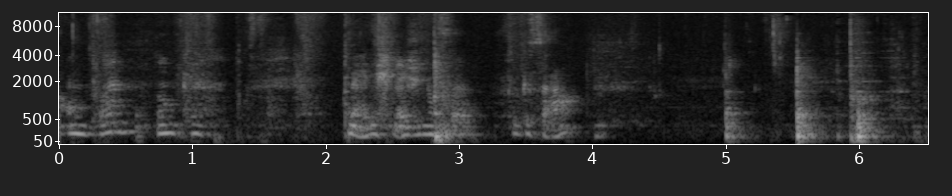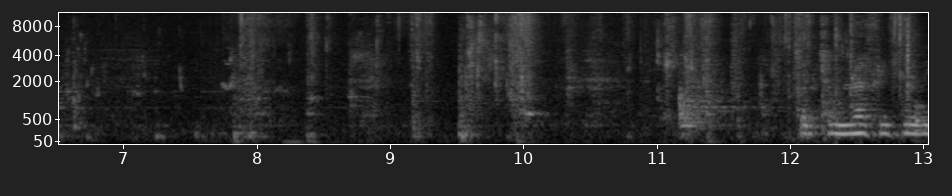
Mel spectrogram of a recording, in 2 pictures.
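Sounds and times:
dough squelching and slapping: 0.0s - 4.2s, 7.7s - 13.0s.

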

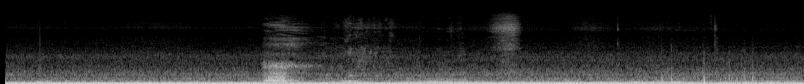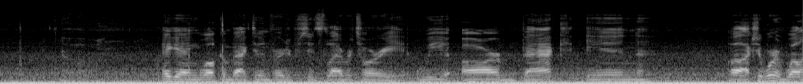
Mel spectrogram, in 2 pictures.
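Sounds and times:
car cabin rumble: 0.1s - 16.0s
breathy sounds: 2.6s - 6.2s.

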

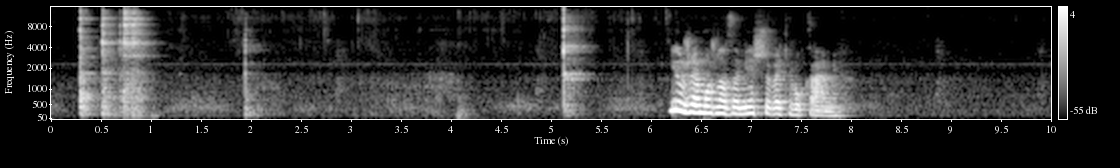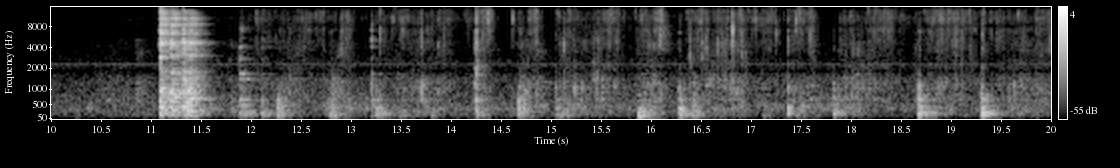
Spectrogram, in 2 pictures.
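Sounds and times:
hands kneading soft dough: 1.2s - 6.8s, 11.9s - 20.0s.

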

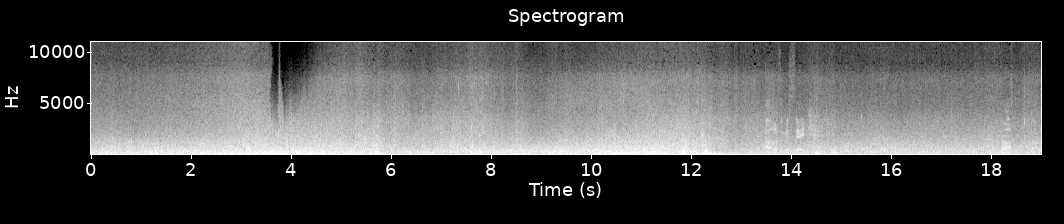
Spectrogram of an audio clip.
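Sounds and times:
whitewater rapids rushing: 4.2s - 19.0s.

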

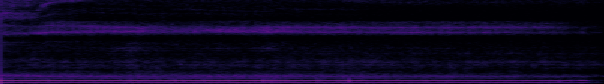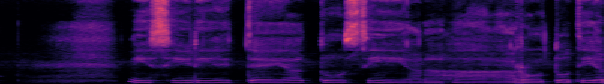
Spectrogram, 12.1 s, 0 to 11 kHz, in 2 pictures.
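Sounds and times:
steady low tone: 0.0s - 6.2s.

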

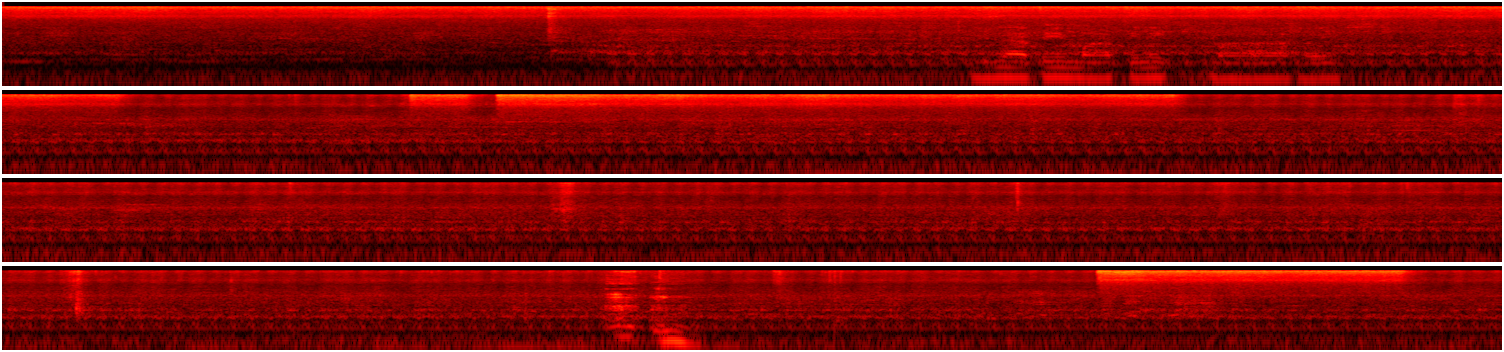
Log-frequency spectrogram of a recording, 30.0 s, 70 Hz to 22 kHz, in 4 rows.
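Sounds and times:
hiss: 0.0s - 8.1s, 9.5s - 13.4s, 28.0s - 29.6s
mechanical hum with fluttering pulse: 0.2s - 30.0s.

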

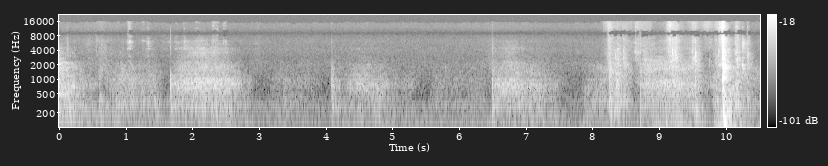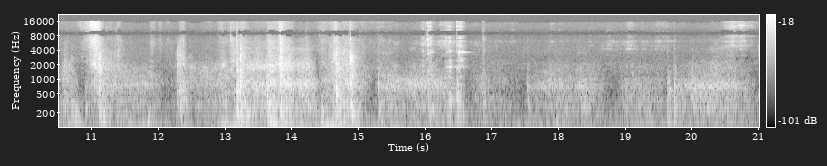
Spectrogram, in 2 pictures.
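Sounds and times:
glass and ceramic handling: 15.8s - 17.0s.

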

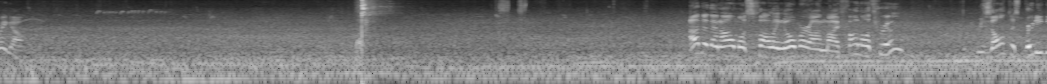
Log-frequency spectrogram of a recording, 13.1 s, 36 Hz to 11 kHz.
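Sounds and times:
golf club striking ball: 4.4s - 5.2s.

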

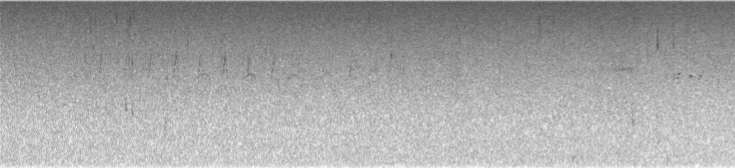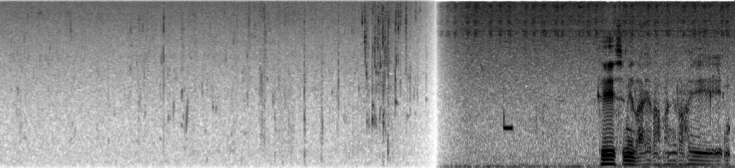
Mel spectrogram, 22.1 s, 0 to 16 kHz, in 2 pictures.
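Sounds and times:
steady hiss: 0.0s - 13.9s, 17.6s - 22.0s
water splashing from wading: 9.5s - 17.5s
short beep: 18.6s - 18.8s.

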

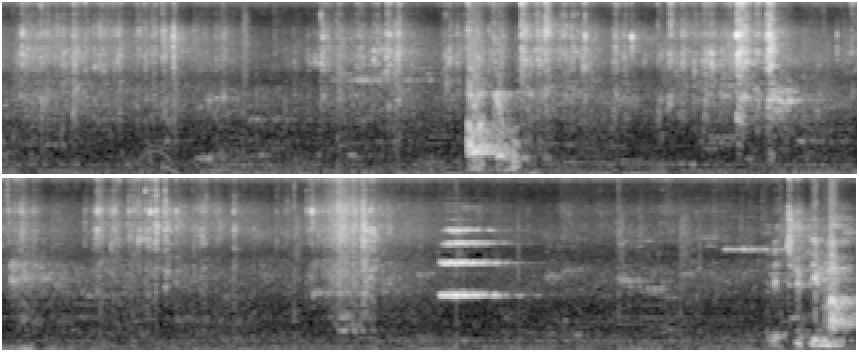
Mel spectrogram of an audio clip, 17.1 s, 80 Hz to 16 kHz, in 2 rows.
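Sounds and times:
plastic bags crinkling: 0.0s - 12.9s.

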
